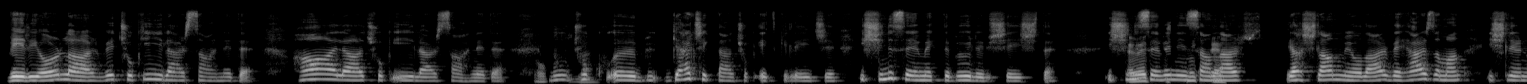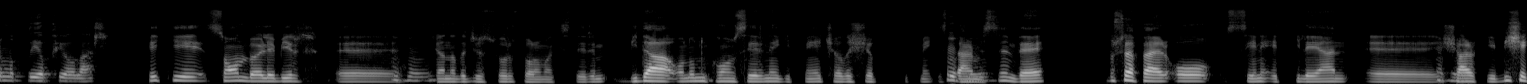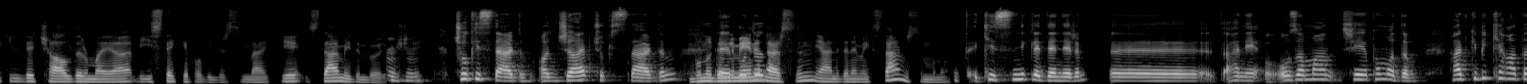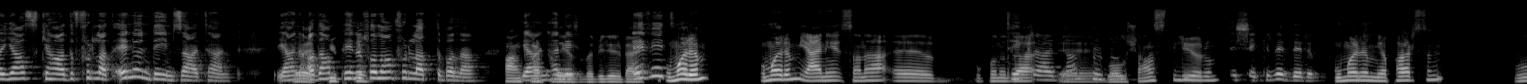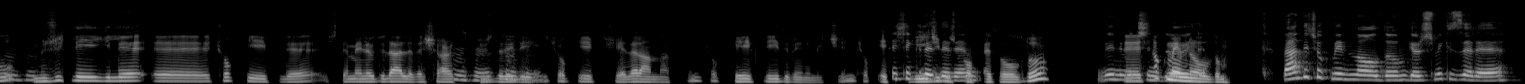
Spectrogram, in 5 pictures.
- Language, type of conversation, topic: Turkish, podcast, Şarkı sözleri mi yoksa melodi mi seni daha çok çeker?
- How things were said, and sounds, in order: tapping; other background noise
